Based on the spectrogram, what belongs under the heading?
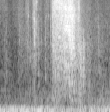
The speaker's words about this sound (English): Okay, let's get going. The candidates tear open an exam paper in unison.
